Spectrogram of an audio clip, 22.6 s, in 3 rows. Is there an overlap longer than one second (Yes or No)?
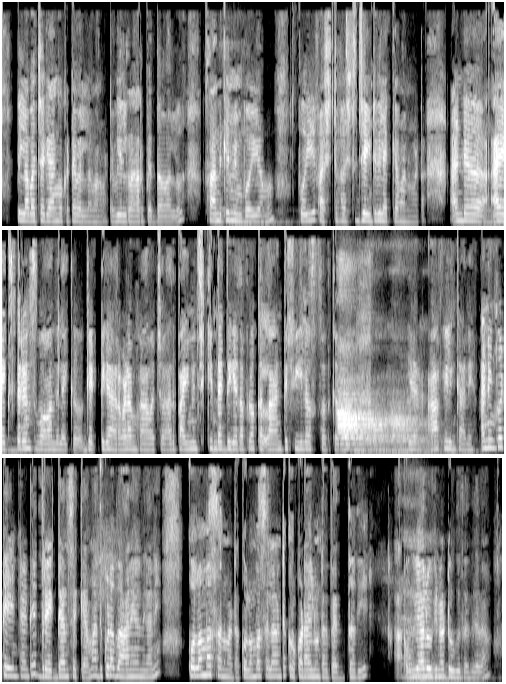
No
